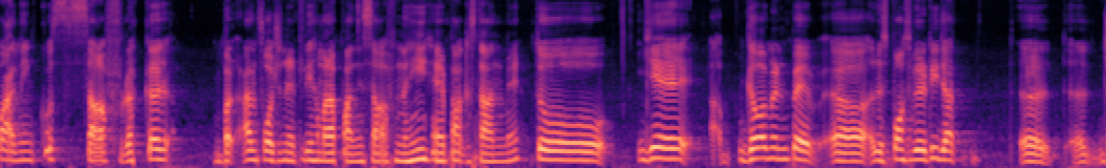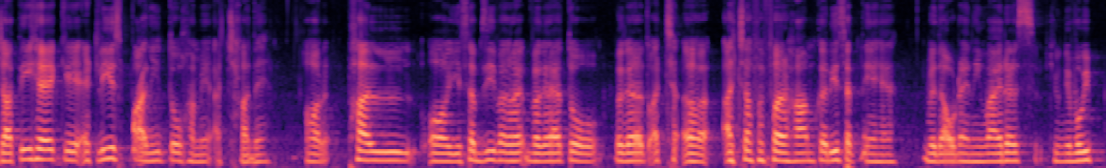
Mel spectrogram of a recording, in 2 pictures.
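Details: Adult woman with cerebral palsy from lack of oxygen at birth affecting her right side, with a speech disorder involving frequent stammering and pauses, who has had speech therapy; pauses may be edited out; stuttering.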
